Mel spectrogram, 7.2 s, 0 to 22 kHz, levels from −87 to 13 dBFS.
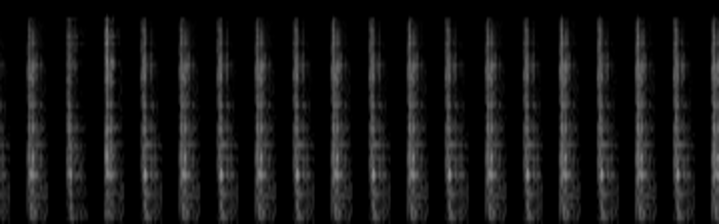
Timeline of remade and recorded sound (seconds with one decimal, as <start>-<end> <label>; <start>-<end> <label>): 0.0-0.5 recorded; 0.5-1.2 remade; 1.2-7.2 recorded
